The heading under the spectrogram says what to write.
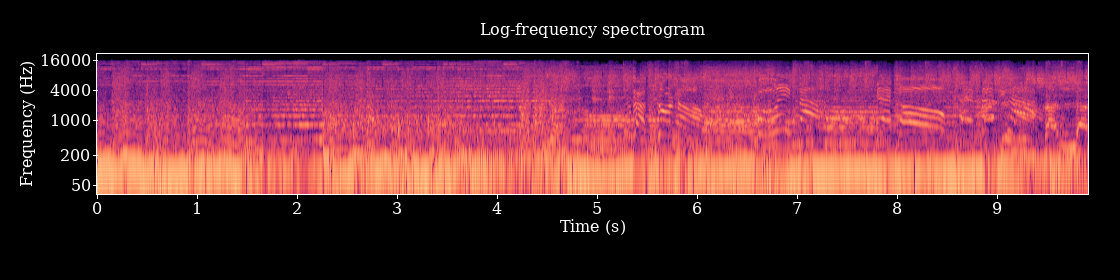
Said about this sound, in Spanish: Pues venga, presta mucha atención. La intro de esta serie de dibujos suena así.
